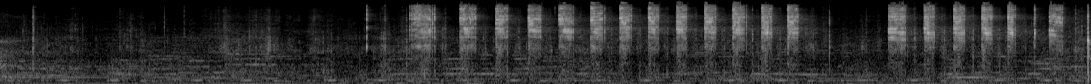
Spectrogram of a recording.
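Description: Ratchet wrench tightening a fitting with a copper washer on a BMW 760Li V12 trunk strut, a quiet start followed by two bursts of rapid, evenly spaced clicks close by.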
